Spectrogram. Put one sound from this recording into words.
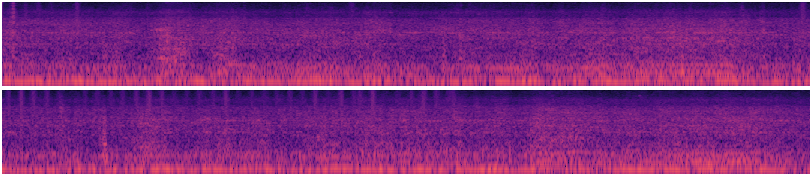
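An off-road vehicle engine rumbles steadily close by.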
